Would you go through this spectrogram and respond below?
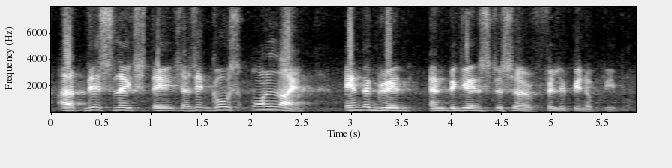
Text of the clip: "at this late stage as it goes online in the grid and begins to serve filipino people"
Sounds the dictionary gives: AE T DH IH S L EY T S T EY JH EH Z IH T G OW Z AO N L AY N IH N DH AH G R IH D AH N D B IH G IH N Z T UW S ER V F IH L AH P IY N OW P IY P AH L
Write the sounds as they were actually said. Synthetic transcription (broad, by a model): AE T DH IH S L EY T S T EY JH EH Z IH T G OW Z AO N L AY N IH N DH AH G R IH D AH N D B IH G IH N S T UW S ER V F IH L AH P IY N OW P IY P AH L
